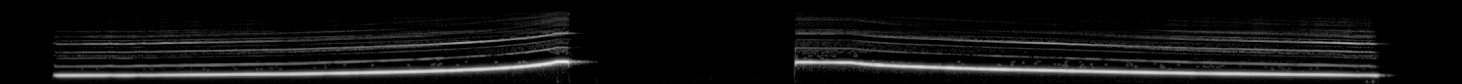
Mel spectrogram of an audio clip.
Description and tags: Sound of slide whistle (up and down). Sound recorded with a ZOOM H4N Pro.
Son d’une flûte à coulisse (montée et descente). Son enregistré avec un ZOOM H4N Pro.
